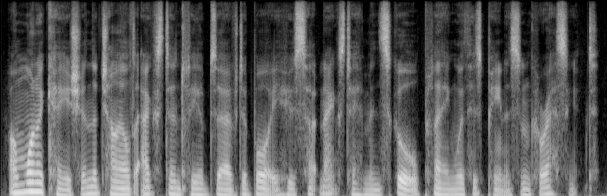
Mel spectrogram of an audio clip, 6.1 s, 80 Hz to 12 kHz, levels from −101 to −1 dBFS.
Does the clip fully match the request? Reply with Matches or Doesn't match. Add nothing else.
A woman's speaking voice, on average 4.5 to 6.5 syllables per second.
Doesn't match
